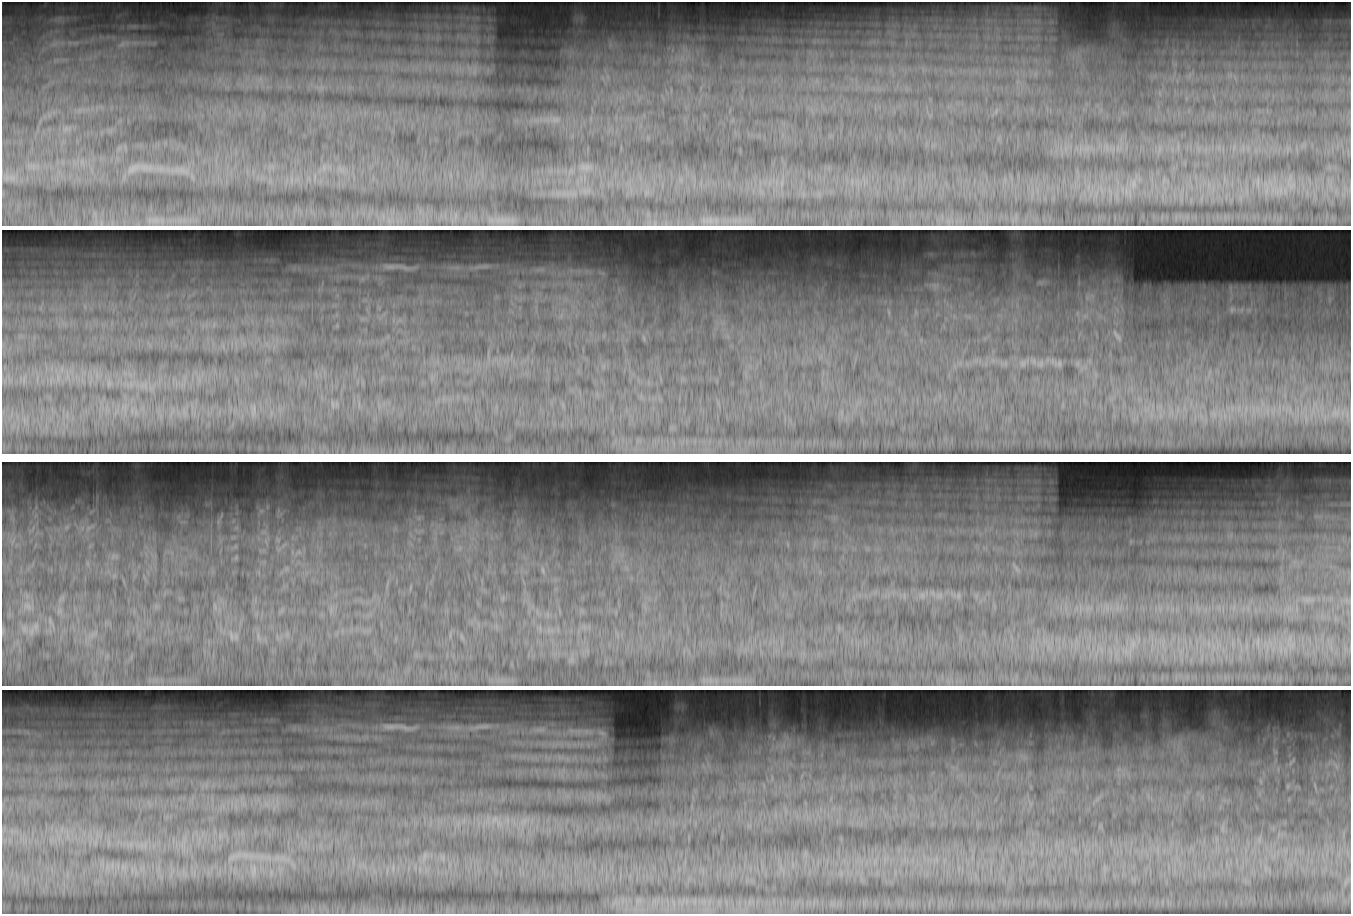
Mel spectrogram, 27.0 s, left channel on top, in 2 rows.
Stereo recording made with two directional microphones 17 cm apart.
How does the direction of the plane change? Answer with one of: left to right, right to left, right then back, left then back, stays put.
left to right.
